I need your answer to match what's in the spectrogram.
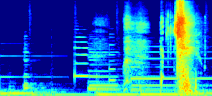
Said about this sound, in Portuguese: Vou espirrar e não vou cortar do vídeo, no, do, do áudio, tô nem aí.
